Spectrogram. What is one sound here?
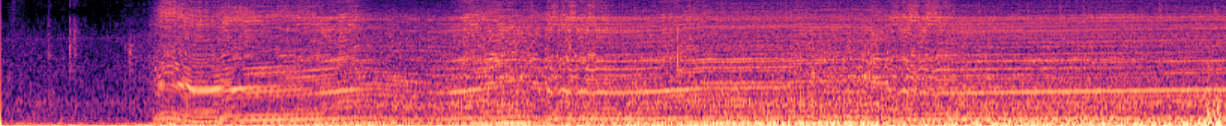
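A dirt bike engine revs and pulls away.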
